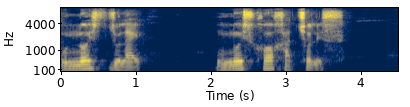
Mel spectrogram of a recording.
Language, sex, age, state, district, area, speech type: Assamese, male, 18-30, Assam, Sonitpur, rural, spontaneous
